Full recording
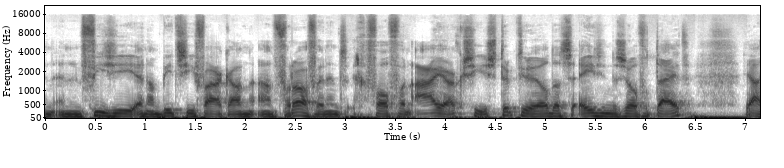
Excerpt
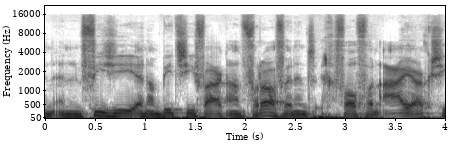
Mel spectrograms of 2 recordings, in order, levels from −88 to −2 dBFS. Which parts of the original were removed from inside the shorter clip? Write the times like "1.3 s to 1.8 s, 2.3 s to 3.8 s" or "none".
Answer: 1.8 s to 2.1 s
